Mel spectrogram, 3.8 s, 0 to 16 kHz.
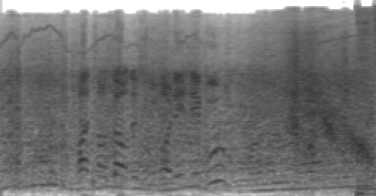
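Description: Rally car in WRC 2007 video game sliding off the road onto grass, engine roaring and tires scrubbing over a steady game soundscape, with commentary talking over it throughout.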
